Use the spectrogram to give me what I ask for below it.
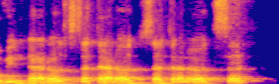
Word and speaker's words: terra rossa: vermelhinha, eles chamaram esse tipo de solo de terra rossa. Vamos lá, pronúncia.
